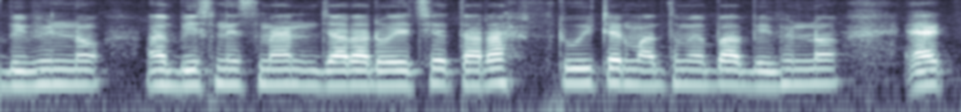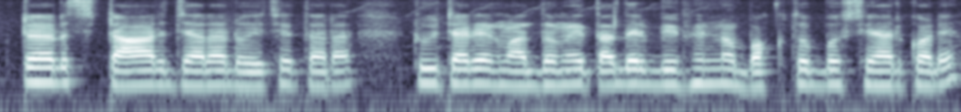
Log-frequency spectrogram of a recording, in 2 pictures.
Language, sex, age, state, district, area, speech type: Bengali, male, 45-60, West Bengal, Bankura, urban, spontaneous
